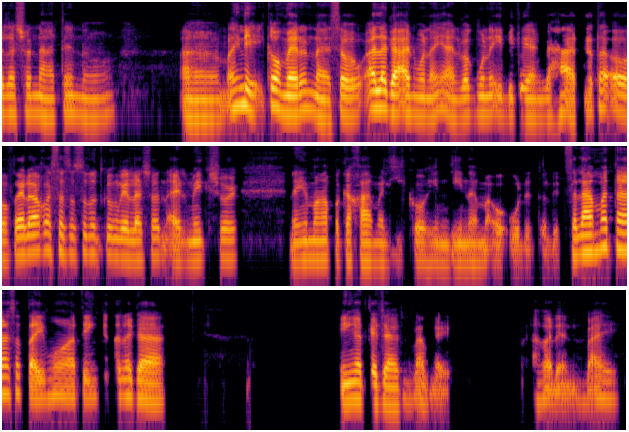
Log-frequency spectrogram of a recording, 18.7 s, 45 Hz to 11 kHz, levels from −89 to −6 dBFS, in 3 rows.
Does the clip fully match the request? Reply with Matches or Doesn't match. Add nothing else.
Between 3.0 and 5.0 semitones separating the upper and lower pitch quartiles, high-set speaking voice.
Doesn't match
